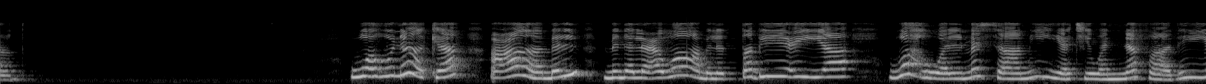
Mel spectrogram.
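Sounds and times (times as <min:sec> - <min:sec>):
very faint clicks: 0:02.1 - 0:03.1.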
